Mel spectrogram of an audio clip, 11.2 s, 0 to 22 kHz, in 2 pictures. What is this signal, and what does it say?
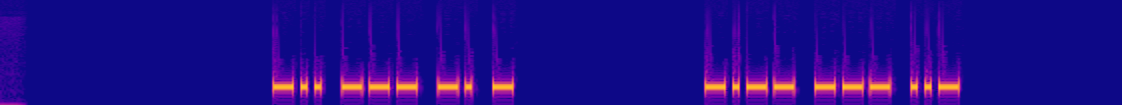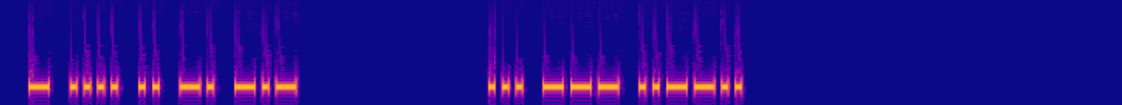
Morse code, heard as a keyed tone, about 34 wpm, 700 Hz. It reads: DONT YOU THINK SO?
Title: 4x Word-Spacing - Sentences from Top 300 Words - 35wpm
